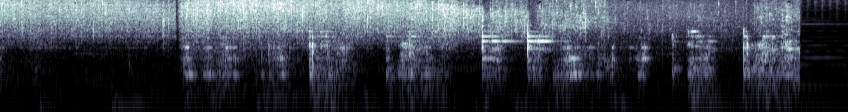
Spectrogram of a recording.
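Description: Diced onion sizzling in hot olive oil in a cast iron skillet, stirred with a wooden spoon that scrapes and knocks against the pan several times. The sizzle cuts off suddenly near the end.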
